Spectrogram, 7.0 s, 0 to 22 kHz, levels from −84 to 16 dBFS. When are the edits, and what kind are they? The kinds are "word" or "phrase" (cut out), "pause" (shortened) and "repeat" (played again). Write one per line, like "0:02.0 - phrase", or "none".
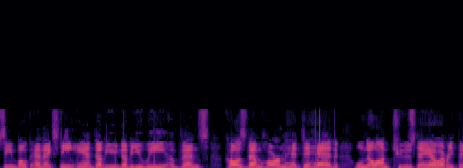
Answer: none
